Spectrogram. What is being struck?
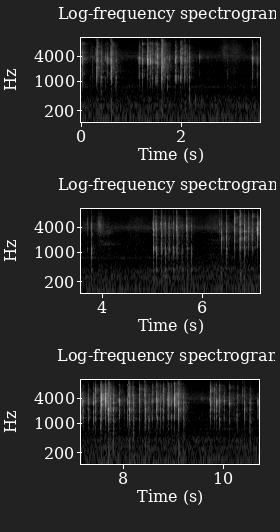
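Plastic mechanical keyboard.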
